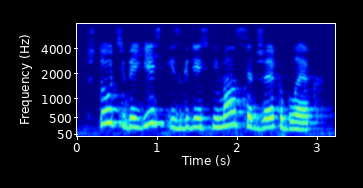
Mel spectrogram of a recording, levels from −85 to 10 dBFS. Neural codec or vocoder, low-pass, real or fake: codec, 44.1 kHz, 7.8 kbps, DAC; 7.2 kHz; fake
